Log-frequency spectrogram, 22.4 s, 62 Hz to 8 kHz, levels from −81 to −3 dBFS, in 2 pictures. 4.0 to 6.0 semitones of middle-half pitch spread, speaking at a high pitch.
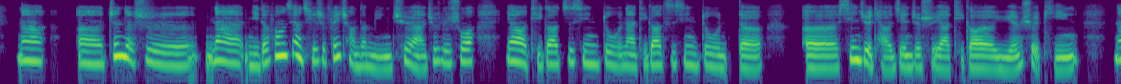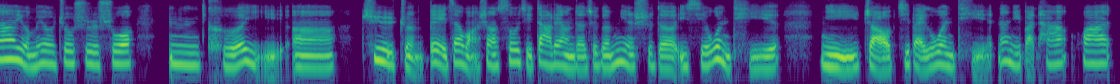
Yes: average, 5.3 semitones; high, 195 Hz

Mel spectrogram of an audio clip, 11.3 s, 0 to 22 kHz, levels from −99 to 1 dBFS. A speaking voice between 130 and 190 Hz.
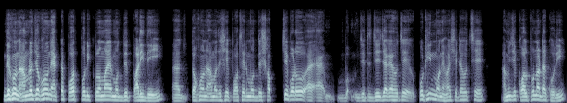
Yes: medium, 140 Hz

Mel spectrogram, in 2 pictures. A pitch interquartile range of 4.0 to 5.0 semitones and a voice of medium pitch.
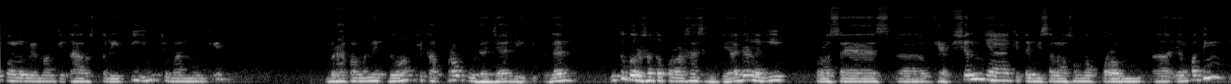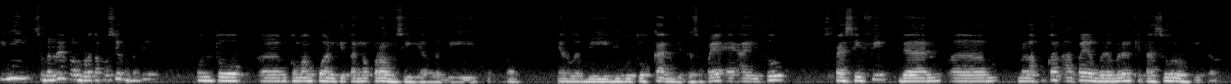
Yes: average, 4.3 semitones; medium, 145 Hz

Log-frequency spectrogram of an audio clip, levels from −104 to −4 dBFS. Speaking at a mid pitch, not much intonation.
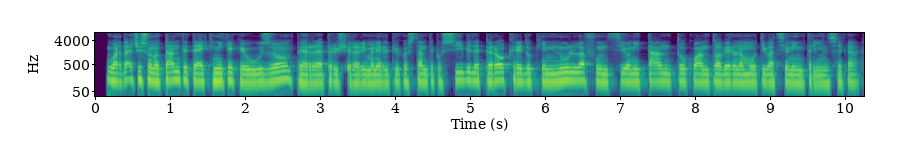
No: low, 120 Hz; narrow, 2.0 semitones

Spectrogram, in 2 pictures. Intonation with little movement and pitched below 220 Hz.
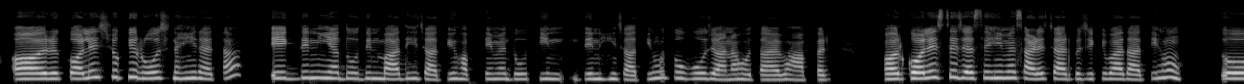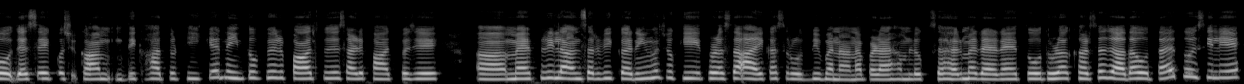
No: narrow, 2.2 semitones; very high, 260 Hz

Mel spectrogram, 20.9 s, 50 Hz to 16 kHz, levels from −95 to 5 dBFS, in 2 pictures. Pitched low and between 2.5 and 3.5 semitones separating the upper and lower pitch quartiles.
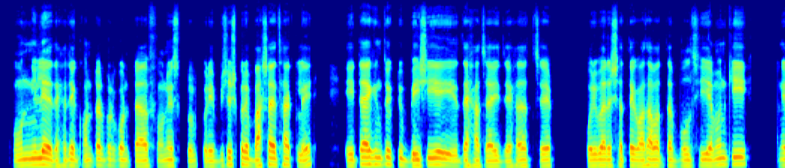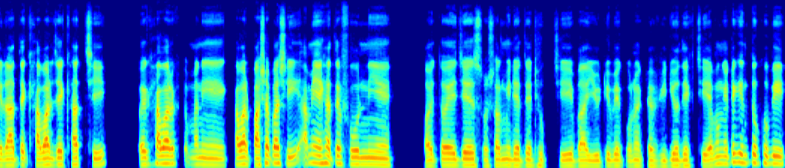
Yes: low, 125 Hz; average, 3.1 semitones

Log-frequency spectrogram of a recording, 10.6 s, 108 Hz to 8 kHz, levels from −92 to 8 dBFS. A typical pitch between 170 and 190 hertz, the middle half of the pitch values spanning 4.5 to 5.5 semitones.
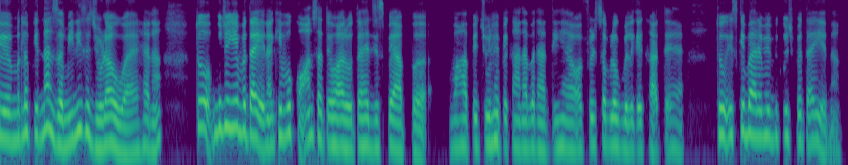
Yes: medium, 185 Hz; average, 4.9 semitones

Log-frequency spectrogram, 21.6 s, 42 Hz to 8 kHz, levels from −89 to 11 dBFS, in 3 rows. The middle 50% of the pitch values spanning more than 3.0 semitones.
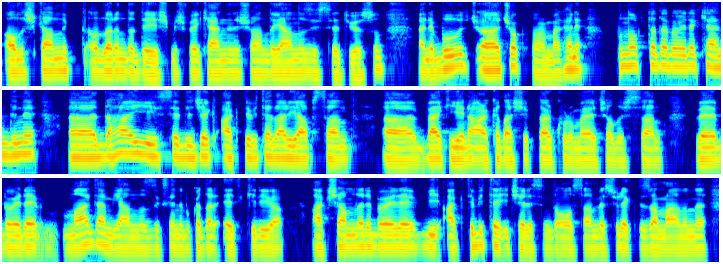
No: average, 2.7 semitones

